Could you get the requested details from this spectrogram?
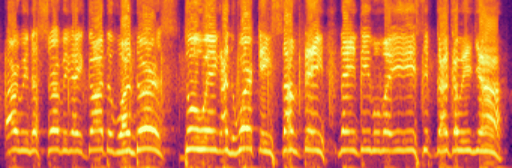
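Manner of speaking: loud, high shouted preaching; fervent pulpit shout; preaching at full force. Acted. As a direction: lift the congregation with fire. Preaching climax.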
